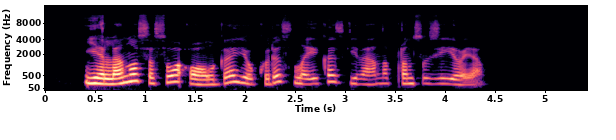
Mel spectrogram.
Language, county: Lithuanian, Kaunas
